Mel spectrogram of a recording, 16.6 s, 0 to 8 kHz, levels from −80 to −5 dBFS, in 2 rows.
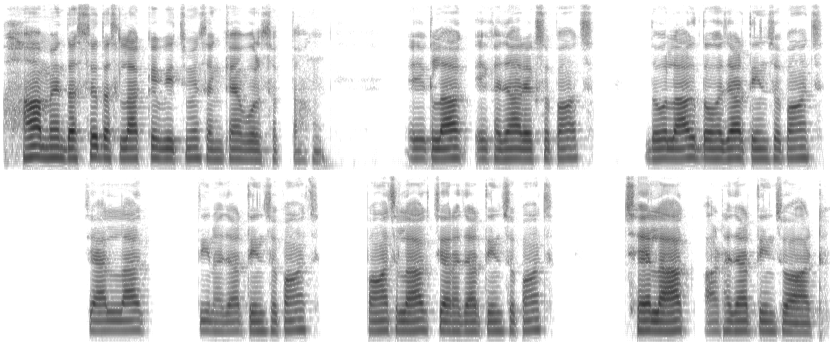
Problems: constant background noise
